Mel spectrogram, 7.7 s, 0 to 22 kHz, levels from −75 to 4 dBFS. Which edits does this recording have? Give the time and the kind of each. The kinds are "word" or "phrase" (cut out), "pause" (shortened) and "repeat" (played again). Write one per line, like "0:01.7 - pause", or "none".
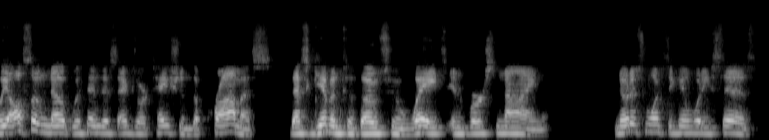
0:02.8 - pause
